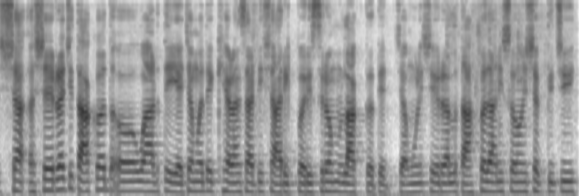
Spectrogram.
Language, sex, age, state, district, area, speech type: Marathi, male, 18-30, Maharashtra, Ahmednagar, urban, spontaneous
